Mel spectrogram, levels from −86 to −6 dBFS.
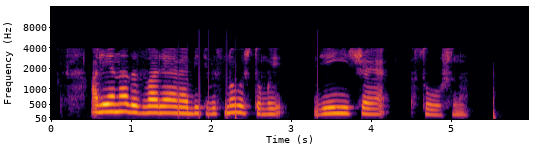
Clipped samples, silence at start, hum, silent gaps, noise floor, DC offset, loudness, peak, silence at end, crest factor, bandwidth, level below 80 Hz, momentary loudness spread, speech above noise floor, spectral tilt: under 0.1%; 0.5 s; none; none; -53 dBFS; under 0.1%; -27 LUFS; -12 dBFS; 0.4 s; 16 dB; 4.1 kHz; -64 dBFS; 20 LU; 27 dB; -9 dB/octave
